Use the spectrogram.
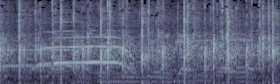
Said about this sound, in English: I want to give them a hand clap. These guys right here, thank you so much. Come on, give them a hand clap.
